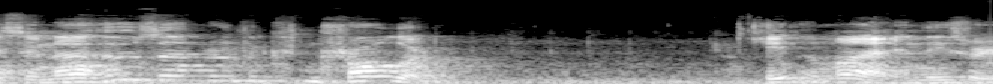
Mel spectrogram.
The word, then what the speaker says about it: comptroller: And in fact, the word is a French term, Comptroller, but it's pronounced controller, and so we have just anglicized it, and we call it the controller.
